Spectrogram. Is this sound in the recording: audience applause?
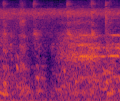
no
